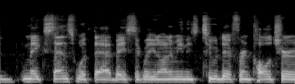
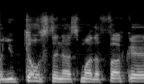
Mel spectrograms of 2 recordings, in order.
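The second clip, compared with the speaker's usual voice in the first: put-on menacing, threatening voice. Retelling a film scene where Bill Duke checks a teammate: imitating Bill Duke's menacing threat. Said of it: "that was some menacing threat right there".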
